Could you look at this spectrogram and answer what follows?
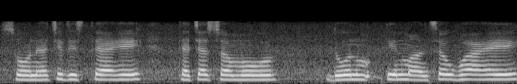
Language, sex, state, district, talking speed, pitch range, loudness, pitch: Marathi, female, Maharashtra, Gondia, 115 wpm, 215-230 Hz, -13 LUFS, 225 Hz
